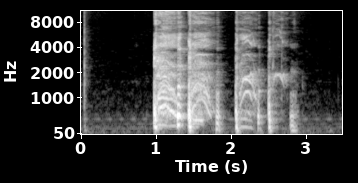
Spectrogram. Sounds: Cough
